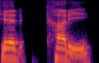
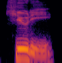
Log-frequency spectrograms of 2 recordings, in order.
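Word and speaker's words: Kid Cudi: my orange joke and he says it's pronounced kid Cuddy not cutie it kind of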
